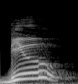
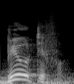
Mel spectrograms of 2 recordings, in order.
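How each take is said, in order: First: "beautiful" in three beats, beau, ti, ful, with gaps; syllable by syllable. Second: Said in the usual way. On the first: Shown as a demonstration. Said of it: "three syllables in it". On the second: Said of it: "when you utter the word beautiful".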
